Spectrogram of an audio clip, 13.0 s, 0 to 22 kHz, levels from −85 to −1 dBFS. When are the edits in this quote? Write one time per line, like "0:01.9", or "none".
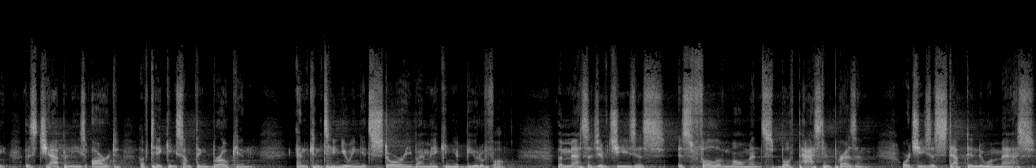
none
